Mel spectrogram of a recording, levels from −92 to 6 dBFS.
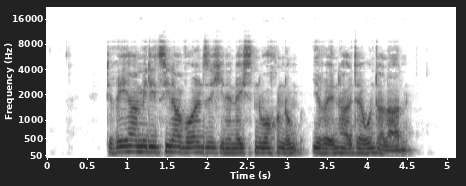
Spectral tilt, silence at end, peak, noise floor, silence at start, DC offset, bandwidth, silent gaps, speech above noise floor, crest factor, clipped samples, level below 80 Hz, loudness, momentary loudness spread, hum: -5 dB/octave; 0.55 s; -4 dBFS; -70 dBFS; 0.75 s; under 0.1%; 9.4 kHz; none; 52 dB; 14 dB; under 0.1%; -56 dBFS; -18 LUFS; 5 LU; none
